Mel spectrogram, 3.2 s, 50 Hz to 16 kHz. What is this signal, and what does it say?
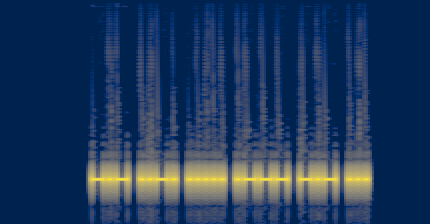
Morse code, heard as a keyed tone, about 40 wpm, 700 Hz. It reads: KF5JKS
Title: USA Call Signs - 6 Characters - 3x Character Spacing - 40wpm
